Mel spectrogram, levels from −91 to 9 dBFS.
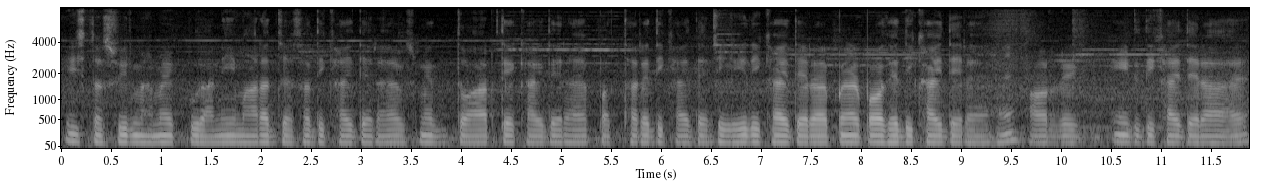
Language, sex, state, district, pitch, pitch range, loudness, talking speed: Hindi, male, Maharashtra, Sindhudurg, 105 Hz, 100-105 Hz, -34 LUFS, 190 wpm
